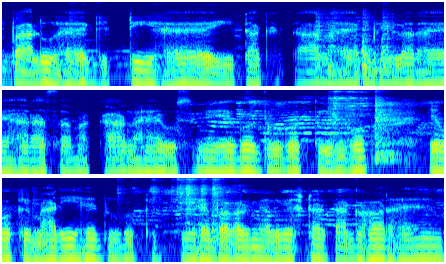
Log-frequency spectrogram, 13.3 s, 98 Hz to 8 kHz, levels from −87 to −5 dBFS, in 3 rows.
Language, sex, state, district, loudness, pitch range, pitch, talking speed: Hindi, male, Bihar, Vaishali, -43 LUFS, 105-110 Hz, 110 Hz, 130 wpm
